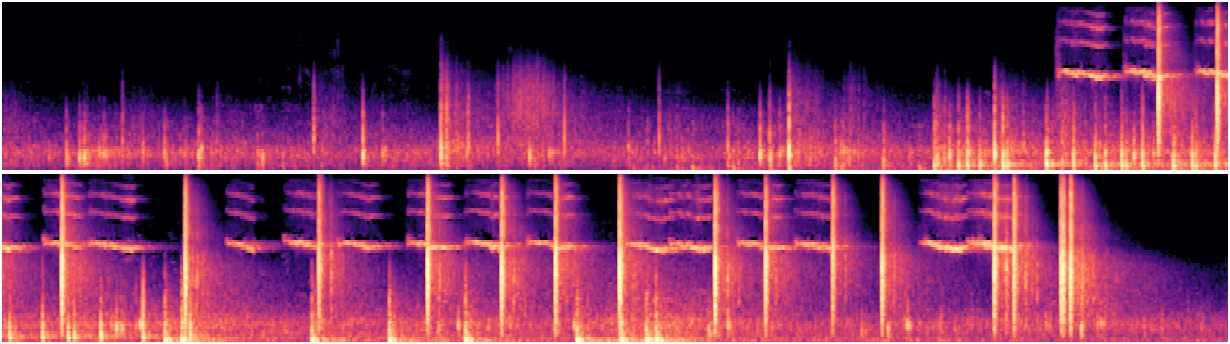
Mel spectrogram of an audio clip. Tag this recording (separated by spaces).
fireworks new-years-eve pyrotechnic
